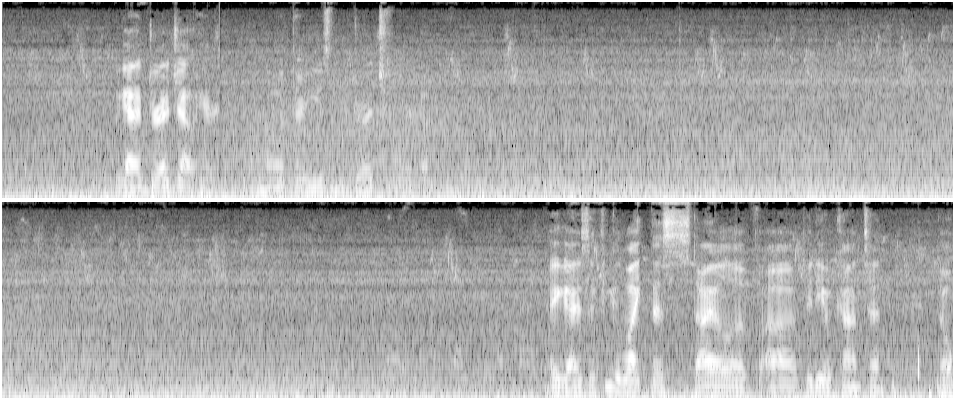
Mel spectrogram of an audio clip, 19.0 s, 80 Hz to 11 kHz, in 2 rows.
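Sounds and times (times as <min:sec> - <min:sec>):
distant tugboat engine rumbling: 0:00.0 - 0:19.0.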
